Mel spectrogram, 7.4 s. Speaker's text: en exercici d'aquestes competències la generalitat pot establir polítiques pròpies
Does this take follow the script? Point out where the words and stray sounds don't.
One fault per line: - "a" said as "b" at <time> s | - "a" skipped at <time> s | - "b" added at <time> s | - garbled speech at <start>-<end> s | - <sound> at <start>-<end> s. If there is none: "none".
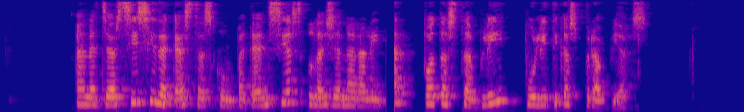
- dropout at 3.9-3.9 s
